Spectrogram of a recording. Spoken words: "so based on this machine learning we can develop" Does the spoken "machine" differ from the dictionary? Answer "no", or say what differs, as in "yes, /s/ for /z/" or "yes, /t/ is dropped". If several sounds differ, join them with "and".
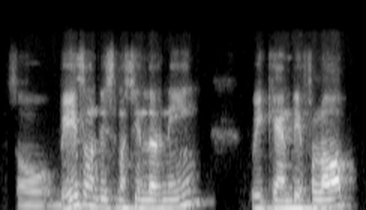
yes, /s/ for /ʃ/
